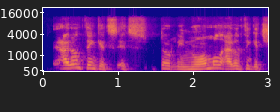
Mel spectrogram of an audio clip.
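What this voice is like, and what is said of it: Usual voice. Nothing is said of it.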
